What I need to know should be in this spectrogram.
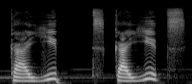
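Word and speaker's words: קיץ: En hebreo hay algo así como una especie de un juego de palabras entre fruta de verano, que se pronuncia kayitz, y fin, que se pronuncia ketz.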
